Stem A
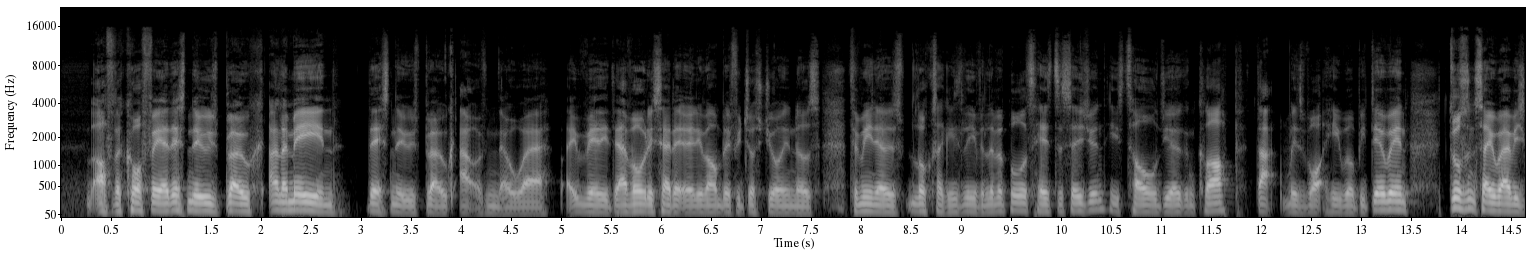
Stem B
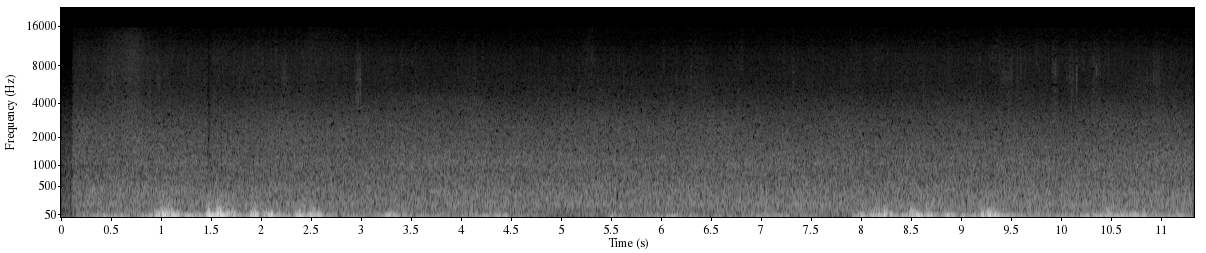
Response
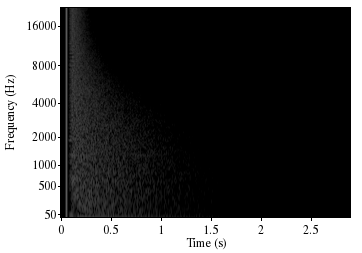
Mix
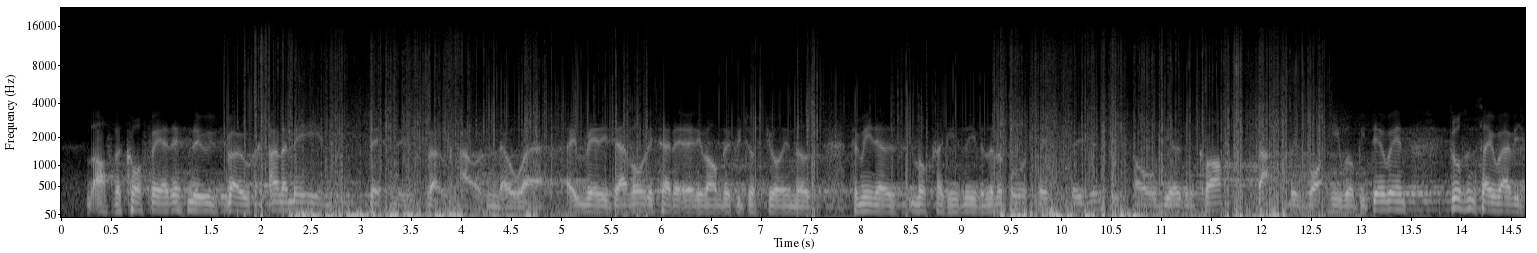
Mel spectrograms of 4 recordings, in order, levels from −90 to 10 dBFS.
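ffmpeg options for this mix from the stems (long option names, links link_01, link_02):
-filter_complex "[0:a]lowpass=frequency=1500:width=0.5412,lowpass=frequency=1500:width=1.3066,volume=0dB,asplit=3[link_01][link_02][link_03];[link_02]volume=-6.5dB[link_04];[1:a]acrusher=bits=3:mix=0:aa=0.5,adelay=1400,volume=2.5dB,asplit=2[link_05][link_06];[link_06]volume=-9dB[link_07];[link_03]apad=whole_len=561423[link_08];[link_05][link_08]sidechaingate=range=-33dB:threshold=-44dB:ratio=16:detection=peak[link_09];[2:a]atrim=start_sample=2205[link_10];[link_04][link_07]amix=inputs=2:normalize=0[link_11];[link_11][link_10]afir=irnorm=-1:irlink=0[link_12];[link_01][link_09][link_12]amix=inputs=3:normalize=0,adynamicequalizer=threshold=0.00562:dfrequency=3700:dqfactor=1.4:tfrequency=3700:tqfactor=1.4:attack=5:release=100:ratio=0.375:range=2:mode=cutabove:tftype=bell,acompressor=threshold=-23dB:ratio=16"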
